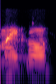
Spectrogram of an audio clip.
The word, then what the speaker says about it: Michael: You do pronounce it, Michael, so you got it.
